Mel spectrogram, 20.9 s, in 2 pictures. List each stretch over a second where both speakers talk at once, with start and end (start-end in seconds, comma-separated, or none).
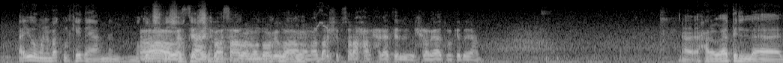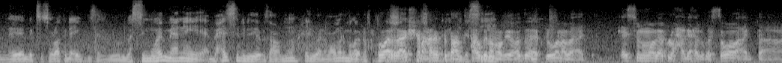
1.9-4.1, 15.1-17.1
